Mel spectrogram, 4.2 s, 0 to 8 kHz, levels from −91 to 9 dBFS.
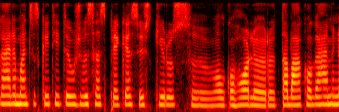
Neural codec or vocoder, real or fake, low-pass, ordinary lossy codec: vocoder, 22.05 kHz, 80 mel bands, WaveNeXt; fake; 7.2 kHz; MP3, 64 kbps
